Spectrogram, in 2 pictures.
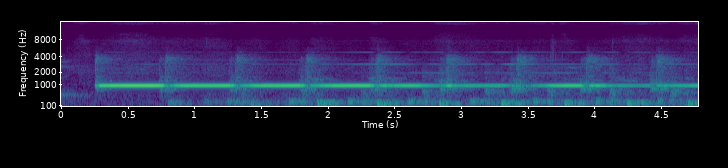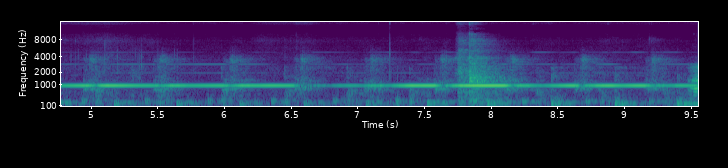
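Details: Automated external defibrillator alert tones heard during an AED-use technique demonstration: a steady high electronic tone with regular rhythmic beeps at about 110 a minute.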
